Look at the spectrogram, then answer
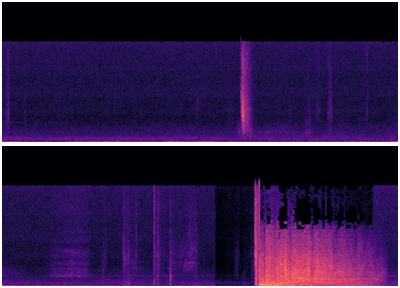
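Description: A soda can is shot and bursts at close range with a loud sudden blast followed by a hissing, fizzing spray that slowly fades, after several seconds of quiet outdoor background with faint footsteps.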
